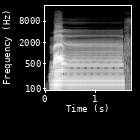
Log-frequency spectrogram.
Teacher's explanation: ikhfa adalah membacanya ke huruf yang setelahnya atau disamarkan ke huruf fa-nya.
